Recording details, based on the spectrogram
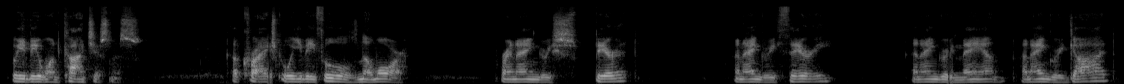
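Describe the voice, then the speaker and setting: Slow, chanting male preacher. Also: medium pitch, fairly bright tone. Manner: chanting, incantatory, drawn-out phrases. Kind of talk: slow free-form spiritual sermon. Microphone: live stream device.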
